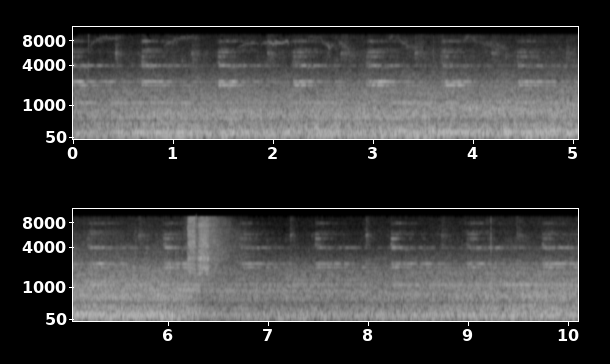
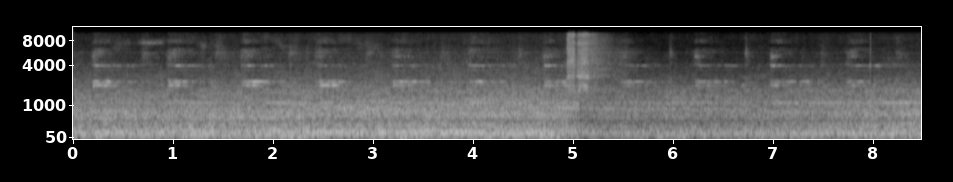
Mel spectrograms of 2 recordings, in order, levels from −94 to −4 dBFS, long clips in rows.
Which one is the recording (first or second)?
first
